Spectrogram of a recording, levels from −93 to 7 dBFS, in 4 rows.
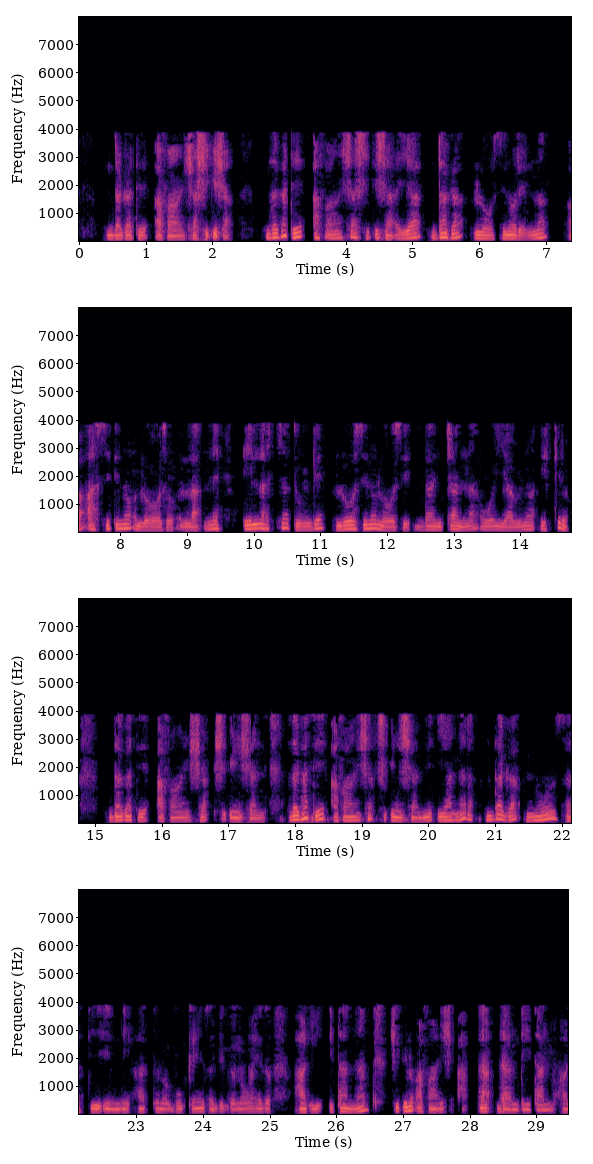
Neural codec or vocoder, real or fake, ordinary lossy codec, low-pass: vocoder, 22.05 kHz, 80 mel bands, Vocos; fake; AAC, 16 kbps; 7.2 kHz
